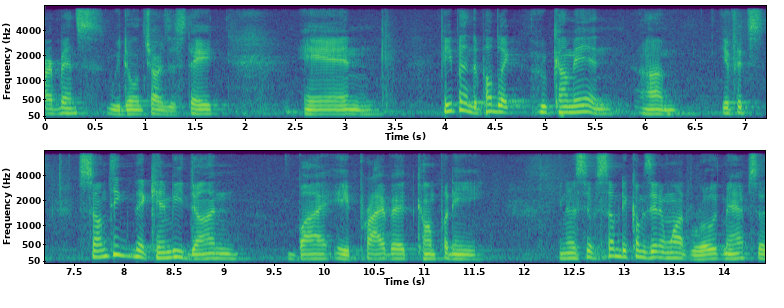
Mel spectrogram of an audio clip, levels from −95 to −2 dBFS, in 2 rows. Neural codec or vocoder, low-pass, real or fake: none; 7.2 kHz; real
